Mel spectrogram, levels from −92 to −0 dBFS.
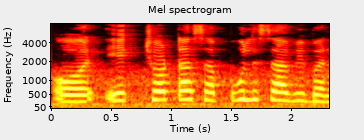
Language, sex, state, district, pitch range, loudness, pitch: Hindi, female, Punjab, Pathankot, 265-310 Hz, -14 LUFS, 285 Hz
